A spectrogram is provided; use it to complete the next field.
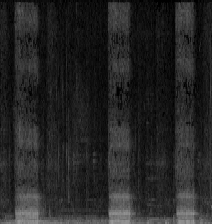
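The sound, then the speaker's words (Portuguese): A dog reverse sneezing: three loud snorting honks, each about half a second long, separated by short pauses, with no talking. “E eu andei pesquisando um pouco e eu vi que parece que é espirro reverso.”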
